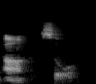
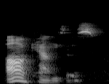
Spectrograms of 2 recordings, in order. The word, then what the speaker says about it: Arkansas: It has Kansas what? In it. Why is it not said Kansas? Arkansas. – And it's like Saw is S-A-W. You know that.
